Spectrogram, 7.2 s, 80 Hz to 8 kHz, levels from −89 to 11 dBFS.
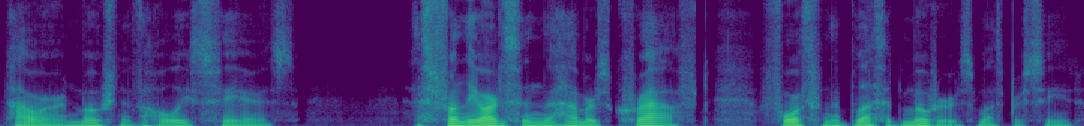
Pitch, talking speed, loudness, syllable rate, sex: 120 Hz, 185 wpm, -21 LUFS, 5.3 syllables/s, male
